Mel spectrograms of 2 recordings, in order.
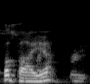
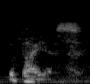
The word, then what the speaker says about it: Papias: Not papaya, Papias.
